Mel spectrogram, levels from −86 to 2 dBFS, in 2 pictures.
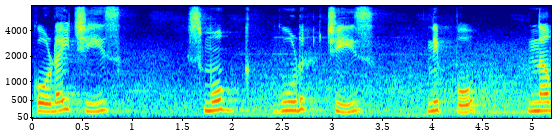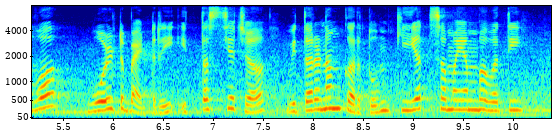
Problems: constant background noise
